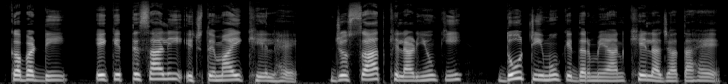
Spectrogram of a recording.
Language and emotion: Urdu, neutral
